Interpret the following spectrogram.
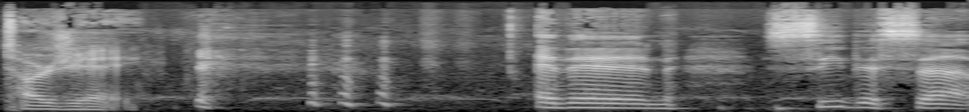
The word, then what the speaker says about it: Target: shop it was Target it's it's pronounced tar and then see this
